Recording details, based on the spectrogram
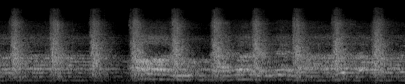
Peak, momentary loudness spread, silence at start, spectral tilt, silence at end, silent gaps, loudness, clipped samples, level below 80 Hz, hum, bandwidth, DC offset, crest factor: -12 dBFS; 4 LU; 0 s; 0 dB/octave; 0 s; none; -28 LUFS; under 0.1%; -72 dBFS; none; 15.5 kHz; under 0.1%; 18 dB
